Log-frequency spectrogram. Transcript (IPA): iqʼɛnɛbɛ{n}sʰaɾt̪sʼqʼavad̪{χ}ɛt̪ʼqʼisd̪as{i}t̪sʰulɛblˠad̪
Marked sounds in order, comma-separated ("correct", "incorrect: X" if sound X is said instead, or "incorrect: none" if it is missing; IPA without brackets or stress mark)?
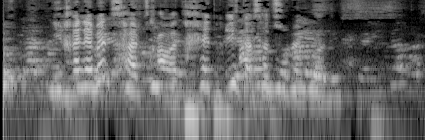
correct, correct, incorrect: a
